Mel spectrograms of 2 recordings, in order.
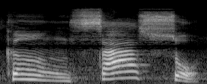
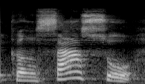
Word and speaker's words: cansaço: Você conseguiu perceber que o sa é a sílaba tônica, a sílaba mais forte dessa palavra?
